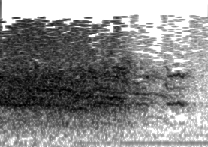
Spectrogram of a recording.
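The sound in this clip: A crowd at a religious gathering shouts a takbir slogan in unison. Many voices make a loud, full roar that holds for about a second and a half, then drops and fades away.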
